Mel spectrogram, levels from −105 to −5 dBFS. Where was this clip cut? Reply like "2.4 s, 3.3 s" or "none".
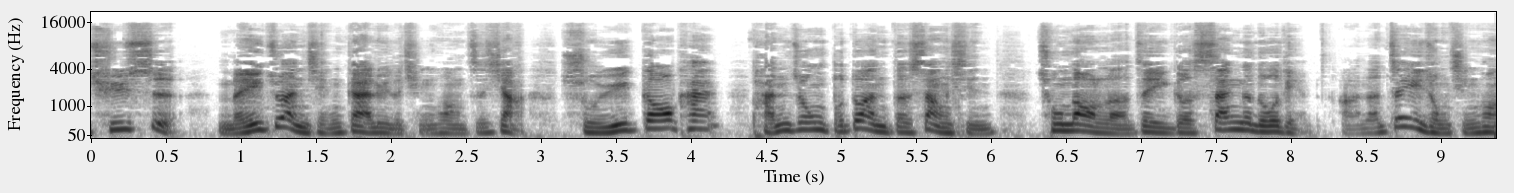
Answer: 4.4 s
